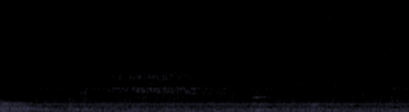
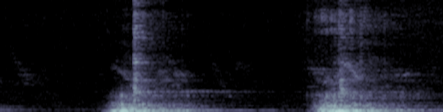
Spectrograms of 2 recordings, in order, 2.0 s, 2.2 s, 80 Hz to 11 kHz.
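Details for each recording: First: Admiral heavy-duty washer, about 20–22 kg, being reassembled after seal and bearing replacement with suspension springs not yet all connected: quiet steady hum with faint buzz as the wash cycle starts and the coils energize normally. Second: Admiral/Maytag washing machine with water leaking past a failed seal into the tub bearing: two short rough grinding bursts as the tub is turned by hand, each dying away; worn, water-damaged bearing, deafening when washing.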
